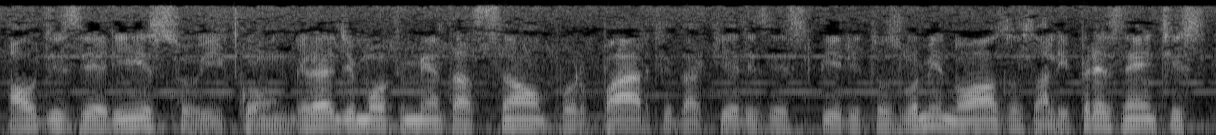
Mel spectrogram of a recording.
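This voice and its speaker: A man's voice: lowish voice, moderate pace, dark tone, soft background music. A man narrating an audio drama from a script. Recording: dull lo-fi audio drama recording.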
